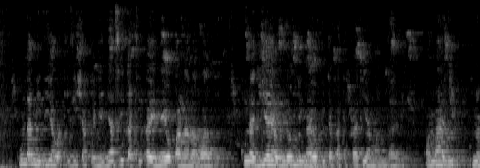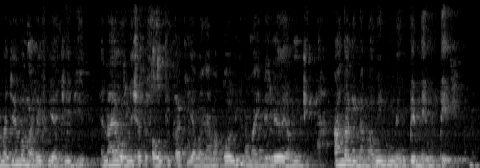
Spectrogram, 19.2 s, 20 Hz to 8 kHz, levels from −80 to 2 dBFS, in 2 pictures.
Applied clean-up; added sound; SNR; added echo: none; none; none; reverberation time 1.0 s.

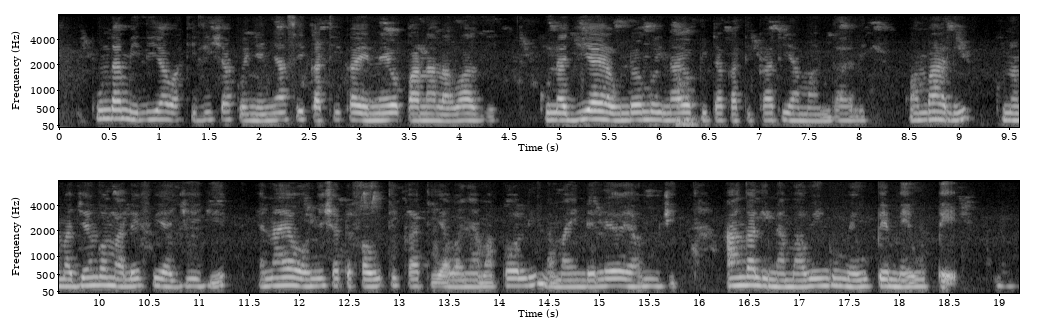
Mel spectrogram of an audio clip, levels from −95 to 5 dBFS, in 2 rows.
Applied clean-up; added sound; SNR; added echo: none; none; none; none.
